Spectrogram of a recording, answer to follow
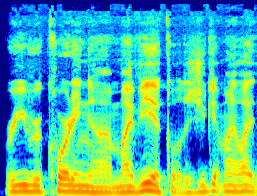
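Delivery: loud, hammering questions at her; barraging interrogation. Retold or imitated. Bodyguard boss barking questions at frightened woman, loud and aggressive. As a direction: grill her hard and loud, no pause. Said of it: "barraging her with questions like".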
